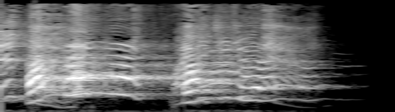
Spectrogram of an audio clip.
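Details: Siberian Husky indoors whining expressively, two long drawn-out vocal phrases, each sliding and wavering in pitch with a rich harmonic, almost talking quality, the second trailing off into silence.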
